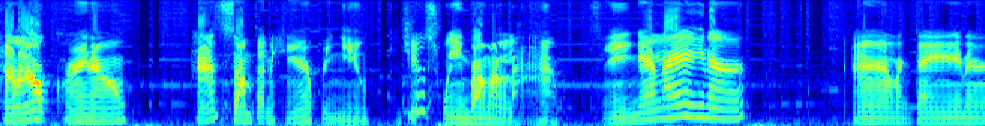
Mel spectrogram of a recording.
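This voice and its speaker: A put-on character voice speaks at a middle pitch and a fairly slow pace. Faint music plays in the background. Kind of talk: nerd voice. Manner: nerdy, put on.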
